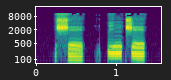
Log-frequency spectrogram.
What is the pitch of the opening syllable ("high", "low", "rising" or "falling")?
low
